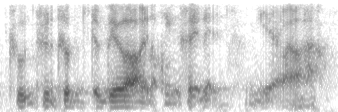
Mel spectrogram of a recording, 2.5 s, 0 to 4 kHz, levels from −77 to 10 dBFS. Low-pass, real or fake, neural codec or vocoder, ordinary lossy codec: 3.6 kHz; fake; codec, 24 kHz, 1.5 kbps, HILCodec; none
